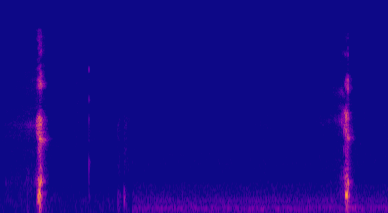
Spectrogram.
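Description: Two abrupt, short hiccup sounds about four and a half seconds apart, each a sudden sharp catch of the breath, with faint background hum.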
